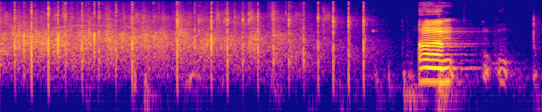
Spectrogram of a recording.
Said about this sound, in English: So let's give him one more round of applause.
